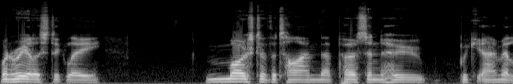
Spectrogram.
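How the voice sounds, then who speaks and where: A man's fairly low voice in an Australian accent with fairly even intonation, on a very clean recording with a silent background. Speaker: podcast host, science fiction writer. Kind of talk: solo podcast monologue. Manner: casual, digressive with fillers.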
